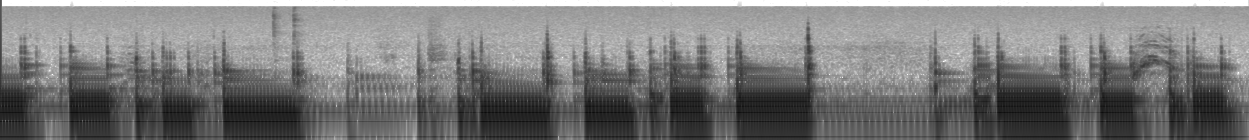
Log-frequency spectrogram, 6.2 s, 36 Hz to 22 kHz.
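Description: Electric bass guitar track playing a line of separate plucked notes, with a short rest about four seconds in. The signal runs through a Neve-style channel strip plugin: preamp pushed, low cut at 80 Hz, a few dB added at 700 Hz, and 4:1 compression taking about 5 dB off.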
